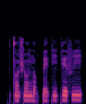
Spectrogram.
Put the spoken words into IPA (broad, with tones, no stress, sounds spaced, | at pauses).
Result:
t ɔ̃˧ ʃ ɔ̃˧ n ɔ˨ k͡p e˨˦ k i˧ k e˦ f i˦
